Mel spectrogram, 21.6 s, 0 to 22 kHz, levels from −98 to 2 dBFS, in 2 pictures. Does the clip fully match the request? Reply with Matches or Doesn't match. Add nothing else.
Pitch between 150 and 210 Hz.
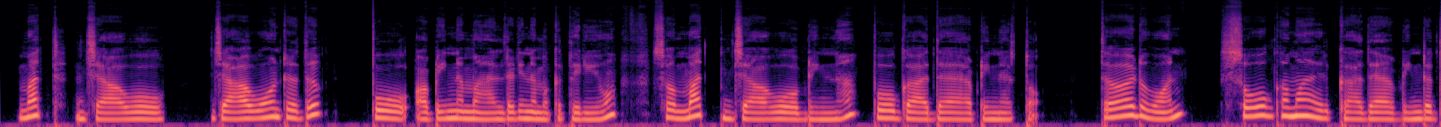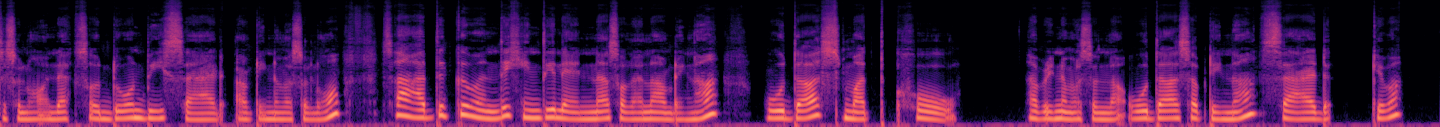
Matches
